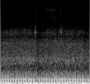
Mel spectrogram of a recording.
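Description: A Honda Beat Fi scooter hums steadily close up while riding, its low engine drone and road rumble filling a brief one-second stretch.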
